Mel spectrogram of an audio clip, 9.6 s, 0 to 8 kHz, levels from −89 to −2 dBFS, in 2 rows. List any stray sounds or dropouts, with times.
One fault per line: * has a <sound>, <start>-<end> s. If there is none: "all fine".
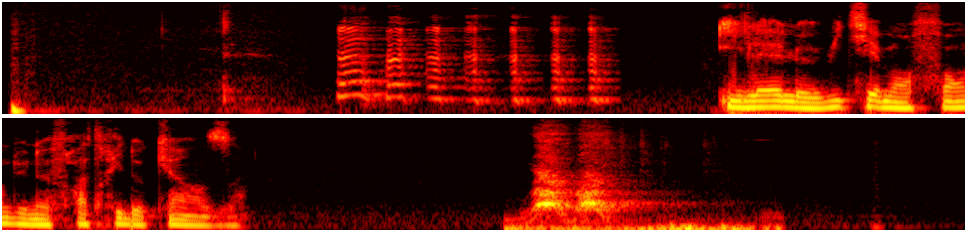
* has a laugh, 1.7-3.1 s
* has a bark, 7.3-8.7 s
